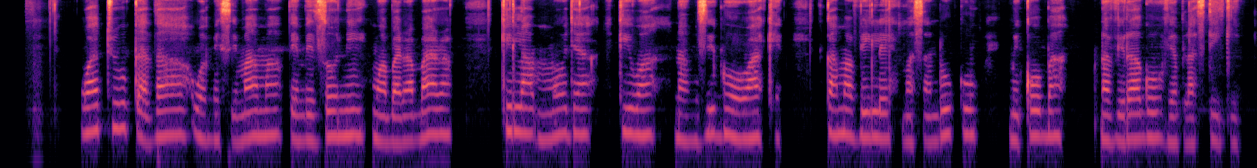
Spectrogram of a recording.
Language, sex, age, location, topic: Swahili, female, 25-35, Mombasa, government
